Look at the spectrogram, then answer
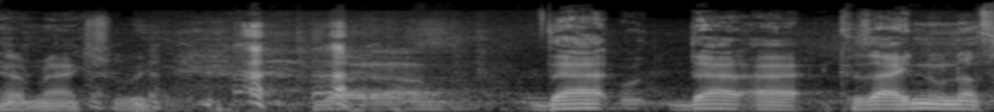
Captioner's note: laughs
